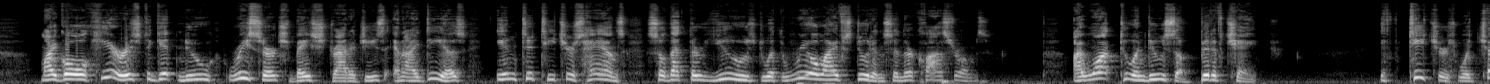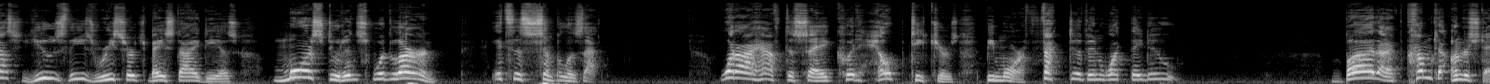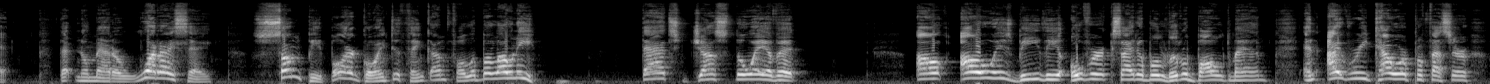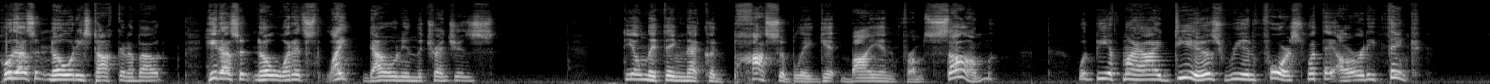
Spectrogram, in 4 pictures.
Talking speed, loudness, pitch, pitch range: 140 wpm, -15 LUFS, 205 Hz, 155-245 Hz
